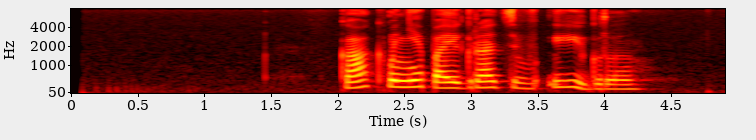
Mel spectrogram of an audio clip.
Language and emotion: Russian, neutral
